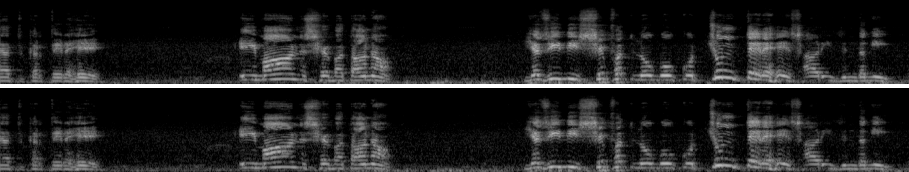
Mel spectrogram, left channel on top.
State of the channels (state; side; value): normal; both; correlation 0.77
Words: کرتے رہے ایمان سے بتانا یزیدی صفت لوگوں کو چنتے رہے ساری زندگی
